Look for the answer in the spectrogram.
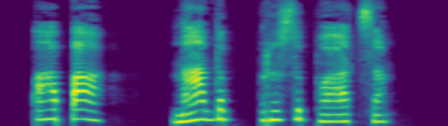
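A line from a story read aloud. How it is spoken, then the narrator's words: Quiet, earnest child's voice. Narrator (Russian): Уля Александр очень стараясь, сказал тихо, как поймальчик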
